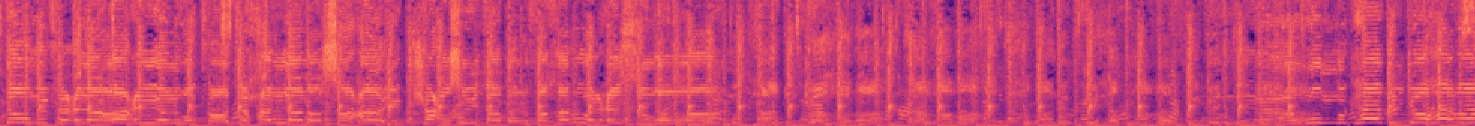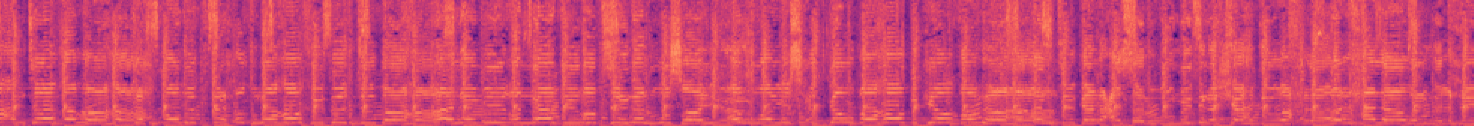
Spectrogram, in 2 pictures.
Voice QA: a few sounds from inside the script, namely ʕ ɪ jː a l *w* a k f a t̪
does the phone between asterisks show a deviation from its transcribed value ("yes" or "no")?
no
